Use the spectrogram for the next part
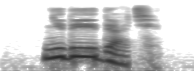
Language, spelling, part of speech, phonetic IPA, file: Russian, недоедать, verb, [nʲɪdə(j)ɪˈdatʲ], Ru-недоедать.ogg
- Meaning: 1. to not eat enough, to not eat one's fill 2. to be undernourished, to be malnourished, to go hungry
